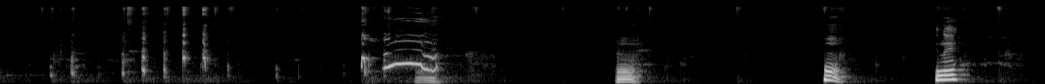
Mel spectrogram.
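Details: Baby monkey in human care, refusing bananas and calling for milk. Four loud, harmonic, arched cries fall in pitch, spaced about two seconds apart, after soft tapping and a woman speaking Indonesian.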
